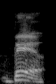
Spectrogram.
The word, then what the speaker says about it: bear: okay we mispronounce it this is not beer it's bear pill bill bad neat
